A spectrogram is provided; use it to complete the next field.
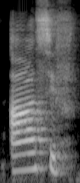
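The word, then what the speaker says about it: آسف: में आप कहेंगे आसिफ, आसिफ। बिल्कुल नॉर्मल सा है, आप इसको बिल्कुल हलक वगैरह से नहीं, बिल्कुल अलीफ वाला जो प्रोनाउंसिएशन है वही आसिफ।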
